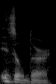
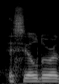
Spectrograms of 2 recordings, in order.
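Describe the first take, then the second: First: The stress is on the first syllable. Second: The stress is on a later syllable. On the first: The speaker calls it wrong. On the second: The speaker calls it right.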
